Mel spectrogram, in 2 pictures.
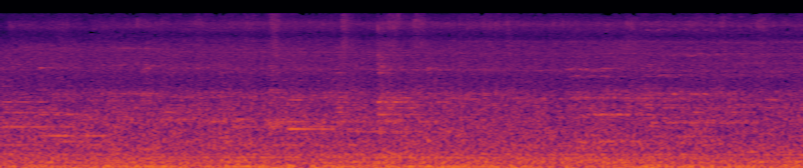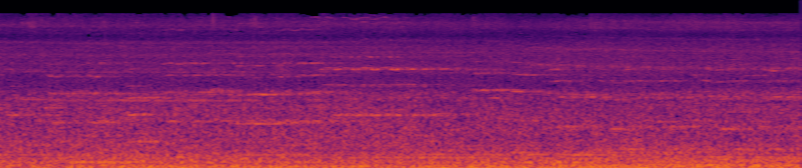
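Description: A steady low rumble with a hiss, and faint music in the background.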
